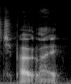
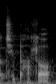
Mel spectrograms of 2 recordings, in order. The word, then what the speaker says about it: Chipotle: Can we compare and contrast Taco Bell with the other American fast food institution that I've never been to, which is Chipotle, which I always used to call Chipotle. Apparently it's not, that's not how you pronounce it.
